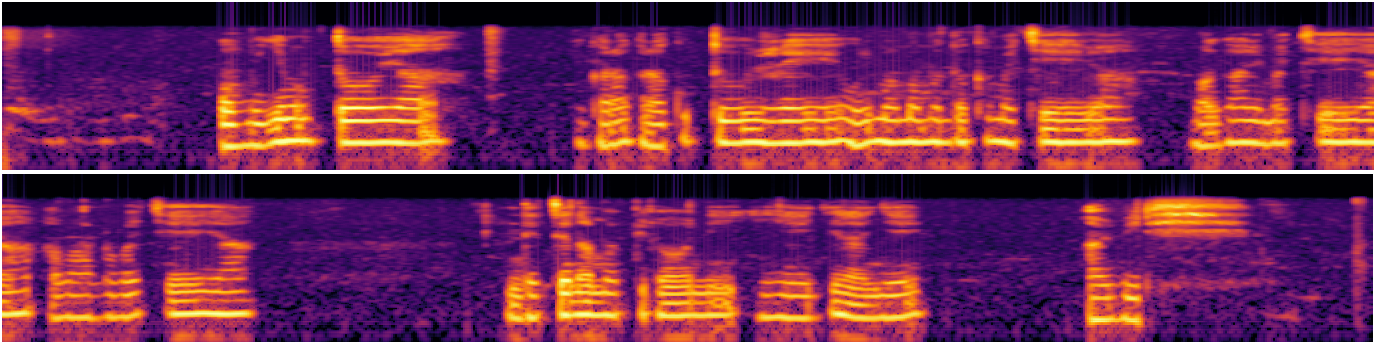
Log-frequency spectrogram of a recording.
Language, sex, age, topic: Kinyarwanda, female, 36-49, government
